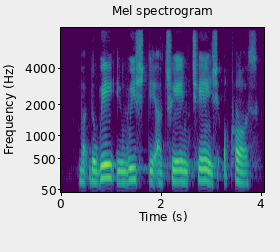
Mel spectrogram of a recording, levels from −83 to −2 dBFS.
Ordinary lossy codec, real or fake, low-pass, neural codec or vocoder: none; fake; none; codec, 16 kHz, 2 kbps, FreqCodec, larger model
